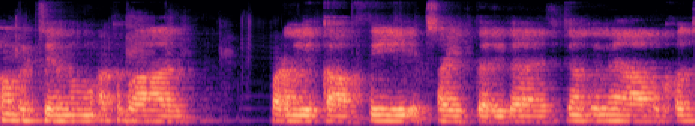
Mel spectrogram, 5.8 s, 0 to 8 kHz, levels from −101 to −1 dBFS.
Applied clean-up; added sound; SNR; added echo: neural mask model DeepFilterNet 3.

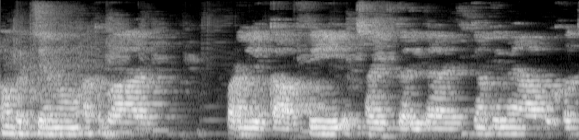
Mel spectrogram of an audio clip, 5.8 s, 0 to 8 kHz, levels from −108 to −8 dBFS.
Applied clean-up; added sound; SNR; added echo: classical method WPE with log-MMSE.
